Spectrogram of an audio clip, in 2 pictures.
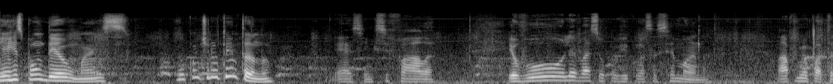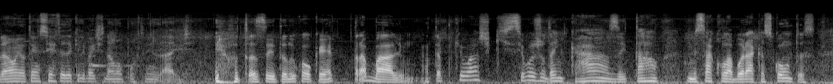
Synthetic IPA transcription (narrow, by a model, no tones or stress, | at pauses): ɡẽj̃ɦespõnd̪ewmɐs | ewkõt͡ʃinuʊt̪ẽnt̪ɐ̃nd̪ʊ | ɛasĩkɪ̥sɪfalɐ | ewvolevaɾsewkuɦikʊlʊɛsɐsemɐ̃nɐ | lapɾʊmewpat̪ɾɐ̃w̃ewt̪ẽɲʊseɾt̪ezɐkɪelɪvajt͡ʃɪd̪aɾũmopoɾt̪unid̪a̰d͡ʒɪ | ewt̪oasejt̪ɐ̃nd̪ʊkwawkɛɾt̪ɾʔa̰baʎʊ̰a̰t̪ɛpo̥ɾkeewaʃʊ̥kʰɪ̥sɪewaʒud̪aɾẽkazɐɪt̪awkõmesaɾakolaboɾakõɐskõnt̪ɐs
